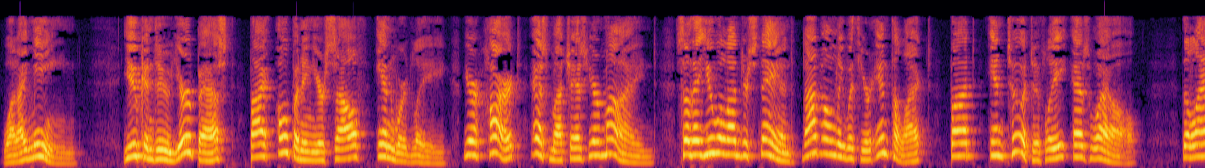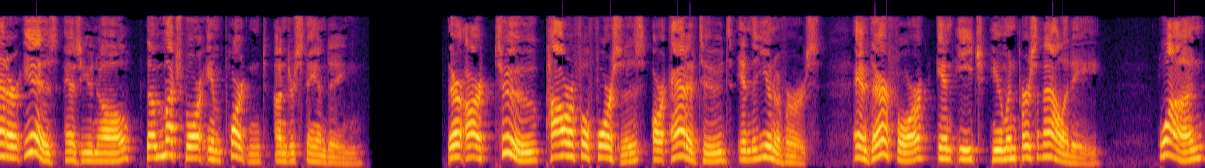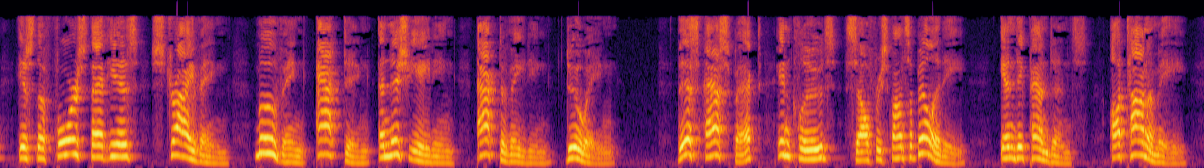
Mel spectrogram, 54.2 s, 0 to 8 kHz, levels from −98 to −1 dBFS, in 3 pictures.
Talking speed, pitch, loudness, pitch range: 85 wpm, 180 Hz, -13 LUFS, 130-215 Hz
